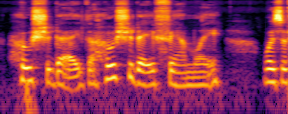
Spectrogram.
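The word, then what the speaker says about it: Hoschedé: earn their living and i believe you pronounce it hoshide the hoshide family was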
